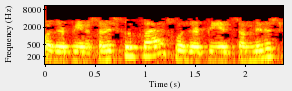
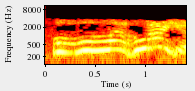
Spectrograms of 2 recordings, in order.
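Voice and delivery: flustered surprise; 10 semitones higher, 4 dB louder than usual. Retold or imitated. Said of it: "They go".

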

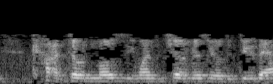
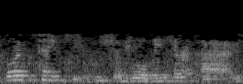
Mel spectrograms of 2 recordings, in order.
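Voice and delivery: hushed, much softer aside; muttered private prayer; 10 dB quieter than usual. Retold or imitated. Pastor privately thanking God the critic left, hushed and wry. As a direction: say a wry little thanks under your breath.

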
